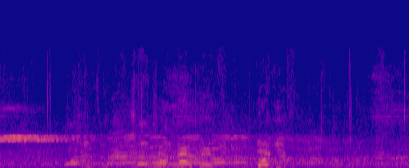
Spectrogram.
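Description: Short shouted calls from voices around the mat, over a steady crowd murmur in an arena hall. A brief, thin, high steady tone sounds at the very start.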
